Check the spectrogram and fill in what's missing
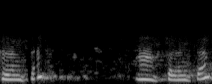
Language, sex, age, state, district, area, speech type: Tamil, female, 18-30, Tamil Nadu, Viluppuram, urban, conversation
